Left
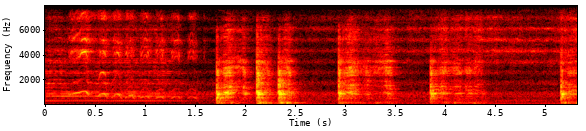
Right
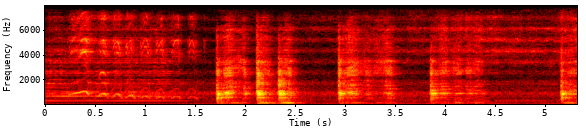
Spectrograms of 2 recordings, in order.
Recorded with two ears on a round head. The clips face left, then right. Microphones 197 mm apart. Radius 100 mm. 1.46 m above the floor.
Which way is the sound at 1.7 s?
60° left (ahead or behind).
